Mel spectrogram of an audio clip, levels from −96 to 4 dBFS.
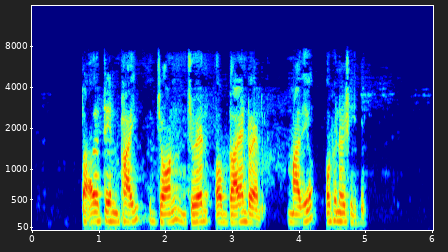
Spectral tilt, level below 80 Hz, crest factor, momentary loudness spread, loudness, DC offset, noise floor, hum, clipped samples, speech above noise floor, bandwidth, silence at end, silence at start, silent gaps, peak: -7 dB/octave; -62 dBFS; 16 dB; 13 LU; -16 LUFS; under 0.1%; -84 dBFS; none; under 0.1%; 68 dB; 7.4 kHz; 1.05 s; 0.75 s; none; -2 dBFS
